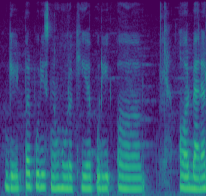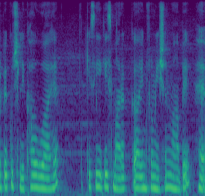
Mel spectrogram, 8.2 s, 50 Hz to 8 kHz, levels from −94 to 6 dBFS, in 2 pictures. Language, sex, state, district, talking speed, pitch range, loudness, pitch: Hindi, female, Uttarakhand, Tehri Garhwal, 175 wpm, 170-185 Hz, -28 LUFS, 175 Hz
